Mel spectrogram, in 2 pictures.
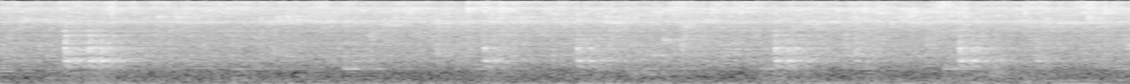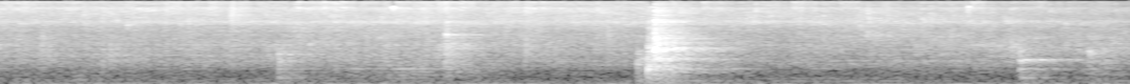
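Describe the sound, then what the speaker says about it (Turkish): Butter melting in a pan used for chicken gives a soft, quiet sizzle, with light clicks and taps of a utensil now and then and one louder scrape, and no voices. "Şimdi ben tavuğun tavasında tereyağı eritiyorum arkadaşlar"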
